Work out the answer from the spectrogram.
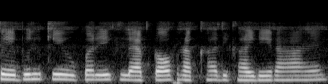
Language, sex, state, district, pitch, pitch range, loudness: Hindi, female, Jharkhand, Sahebganj, 210 Hz, 205-225 Hz, -16 LUFS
